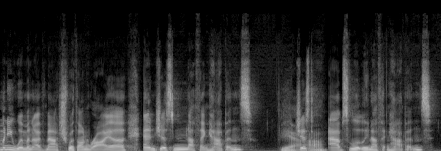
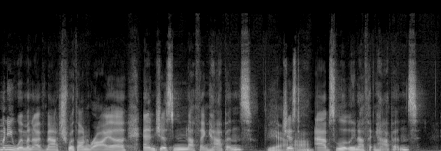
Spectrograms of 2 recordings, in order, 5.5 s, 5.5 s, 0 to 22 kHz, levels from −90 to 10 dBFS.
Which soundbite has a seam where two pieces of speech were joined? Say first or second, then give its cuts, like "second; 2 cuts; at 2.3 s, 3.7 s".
second; 1 cut; at 3.2 s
